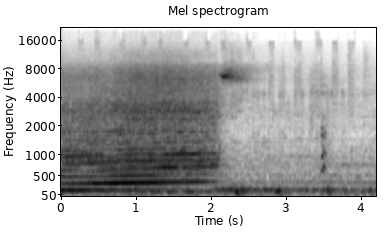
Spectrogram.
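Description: An 800hp turbocharged all-wheel-drive Honda Civic sleeper pulls hard in 5th gear from about 50 mph, its engine drone loud and steady inside the cabin before easing off, with faint voices after.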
